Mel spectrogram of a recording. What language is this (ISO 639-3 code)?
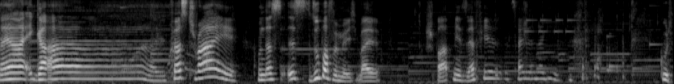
deu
